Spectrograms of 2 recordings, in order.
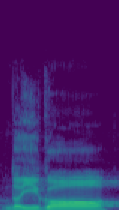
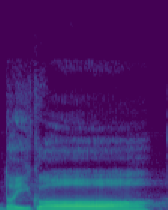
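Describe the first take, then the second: First: Low, slow menacing warning; threatening housekeeper. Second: Slow, low, menacing warning; threatening housekeeper. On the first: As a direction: hold up the threat darkly. Housekeeper threatens once more. (낮게 위협하는 가정부) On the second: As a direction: draw it out as a veiled threat. (느리고 낮게 위협하는 가정부) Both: Acted.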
